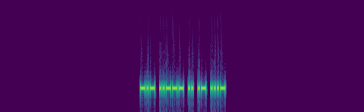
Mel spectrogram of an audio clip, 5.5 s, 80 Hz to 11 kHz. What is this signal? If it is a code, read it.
Morse code, heard as a keyed tone, about 48 wpm, 700 Hz. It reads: K2IAV
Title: USA Call Signs - 5 Characters - 50wpm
